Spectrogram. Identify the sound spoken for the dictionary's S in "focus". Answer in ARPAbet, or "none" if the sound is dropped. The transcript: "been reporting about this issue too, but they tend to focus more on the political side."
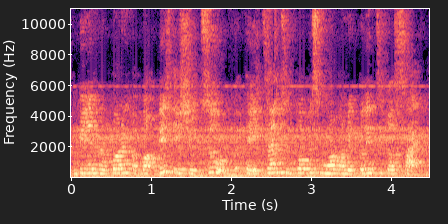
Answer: S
